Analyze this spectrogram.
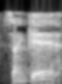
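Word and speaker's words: Sangye (སངས་རྒྱས): The Tibetan word is Sangye. Sangye has two syllables. The first is Sang and the second Ge.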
